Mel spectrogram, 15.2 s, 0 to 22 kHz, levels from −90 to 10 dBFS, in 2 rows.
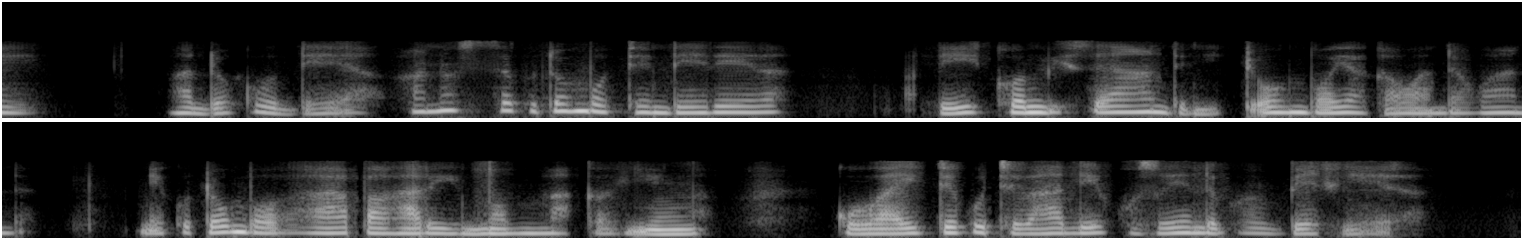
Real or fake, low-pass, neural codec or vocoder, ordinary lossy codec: fake; 5.4 kHz; codec, 16 kHz, about 1 kbps, DyCAST, with the encoder's durations; AAC, 32 kbps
